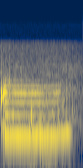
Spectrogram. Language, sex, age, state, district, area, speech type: Assamese, female, 18-30, Assam, Sonitpur, rural, conversation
